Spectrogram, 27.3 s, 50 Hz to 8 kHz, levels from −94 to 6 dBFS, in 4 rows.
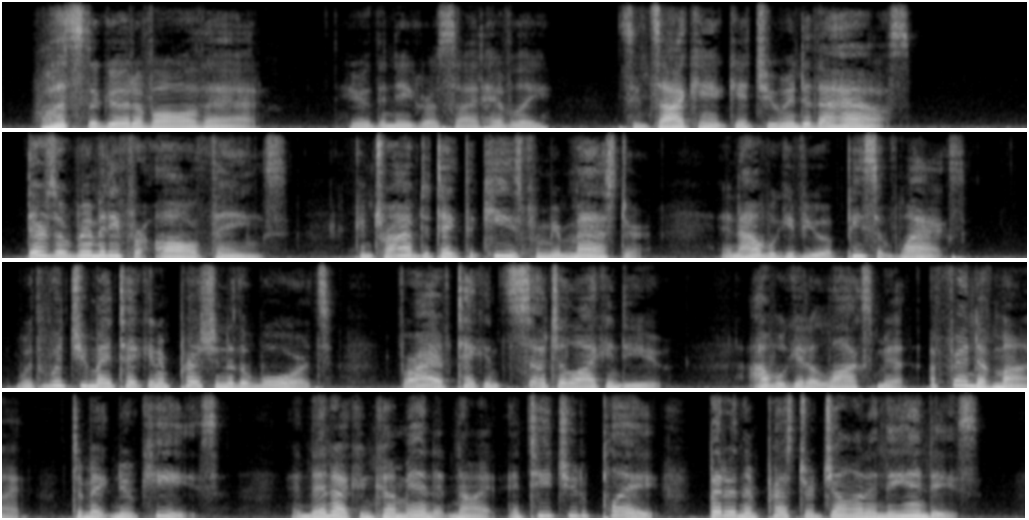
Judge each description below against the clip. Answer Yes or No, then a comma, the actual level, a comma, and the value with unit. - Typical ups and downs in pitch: No, wide, 7.6 semitones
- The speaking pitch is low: No, high, 190 Hz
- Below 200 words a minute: No, fast, 205 wpm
